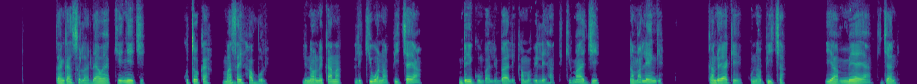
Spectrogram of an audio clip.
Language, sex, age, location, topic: Swahili, male, 25-35, Nakuru, health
